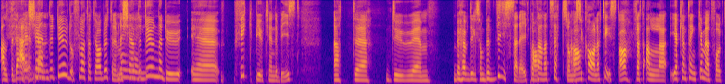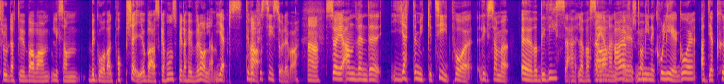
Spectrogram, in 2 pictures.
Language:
Swedish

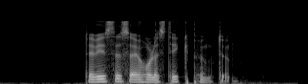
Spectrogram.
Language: Norwegian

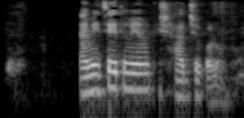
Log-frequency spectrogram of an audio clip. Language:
Bangla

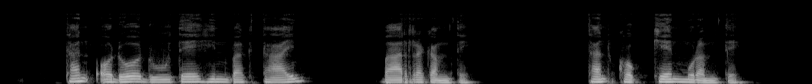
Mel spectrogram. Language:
Oromo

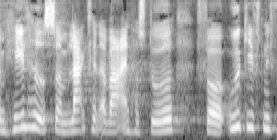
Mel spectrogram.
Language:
Danish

